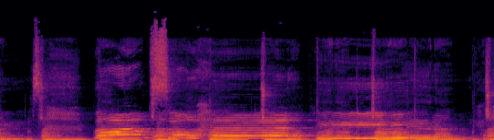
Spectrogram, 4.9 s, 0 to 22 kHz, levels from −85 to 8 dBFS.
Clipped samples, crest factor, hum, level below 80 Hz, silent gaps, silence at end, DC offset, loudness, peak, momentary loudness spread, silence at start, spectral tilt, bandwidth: under 0.1%; 16 dB; none; -56 dBFS; none; 0 s; under 0.1%; -21 LUFS; -4 dBFS; 11 LU; 0 s; -5.5 dB/octave; 19 kHz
